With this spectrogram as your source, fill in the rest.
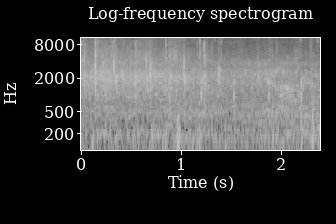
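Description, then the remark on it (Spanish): A strong ovation from a bullring crowd at the end of a mano a mano bullfight between Antonio Ferrera and Manuel Escribano at the Baratillo bullring: dense, sustained clapping holds at a steady, loud level for the whole stretch, blended with a murmur of crowd voices. “Y esta fuerte ovación que están ustedes escuchando.”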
